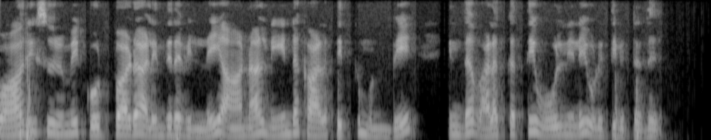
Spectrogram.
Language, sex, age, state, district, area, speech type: Tamil, female, 45-60, Tamil Nadu, Erode, rural, read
